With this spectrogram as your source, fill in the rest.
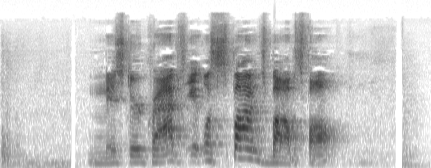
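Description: A young man speaks in a high, mocking voice.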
